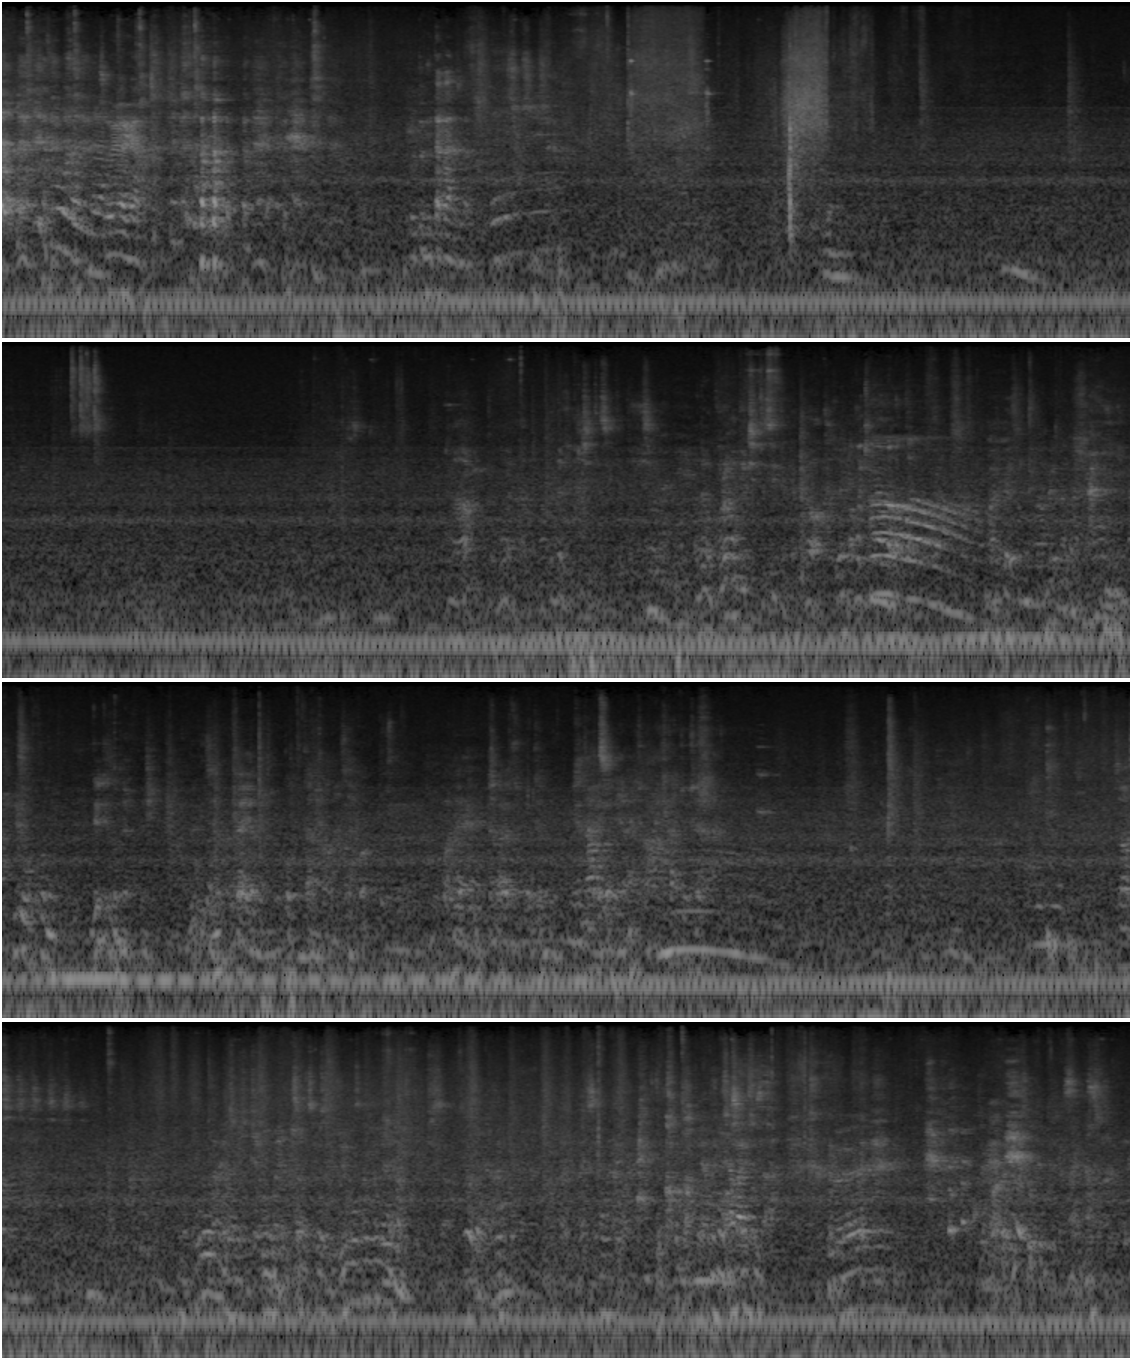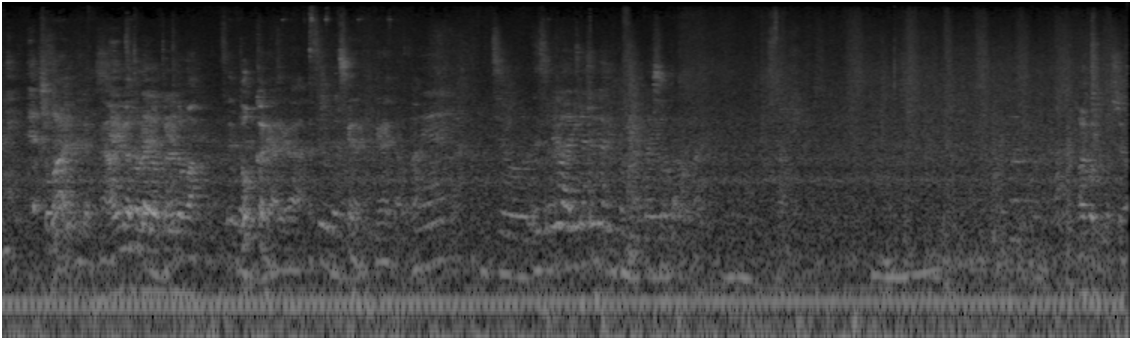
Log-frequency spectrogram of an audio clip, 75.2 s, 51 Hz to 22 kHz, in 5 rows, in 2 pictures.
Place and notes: koishikawa korakuen gardens, tokyo - enjoying afterwards
wooden restaurant atmosphere with a kimono dressed lady
Tokyo, Japan, 13 November, ~17:00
